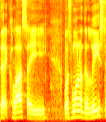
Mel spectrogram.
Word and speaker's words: Colossae: So the word Colossae is how it's pronounced, by the way. So if I slip, I've always said Colossae, but it's Colossae.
